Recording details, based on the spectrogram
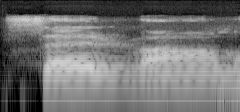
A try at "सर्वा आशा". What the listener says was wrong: सर्वाम नहीं है, सर्वा ही है, सर्वा आशा, सर्वाम नहीं है। सर्वा आशा।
